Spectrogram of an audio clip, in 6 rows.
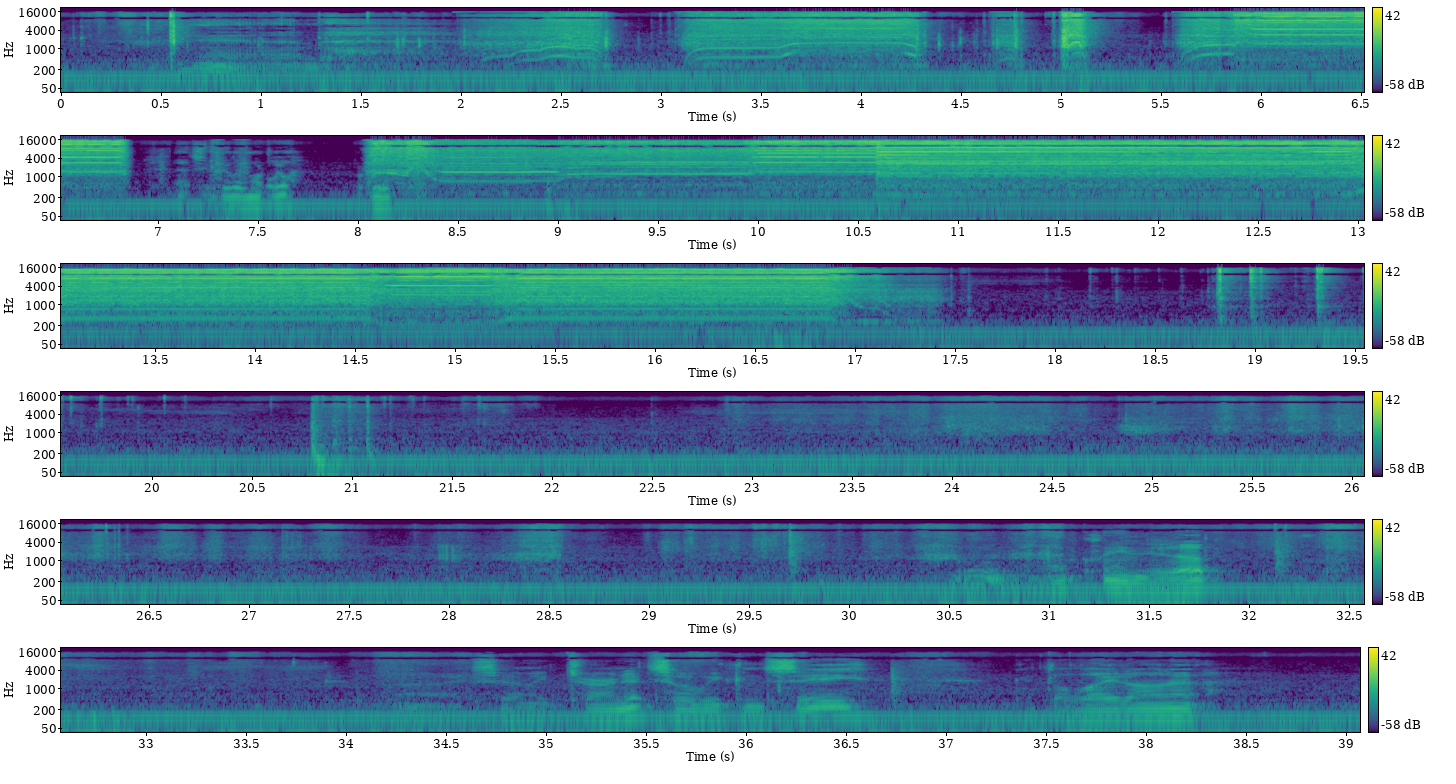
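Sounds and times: power drill whine: 2.0s - 6.9s, 8.0s - 17.5s.

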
